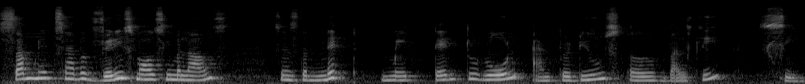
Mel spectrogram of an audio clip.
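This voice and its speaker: Speaking at a very slow pace with an Indian accent, a woman uses lively intonation in a fairly high, somewhat breathy voice with a dark, mellow tone. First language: Hindi. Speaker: college lecturer. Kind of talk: lecture. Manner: halting, many filler uh's. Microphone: phone near.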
